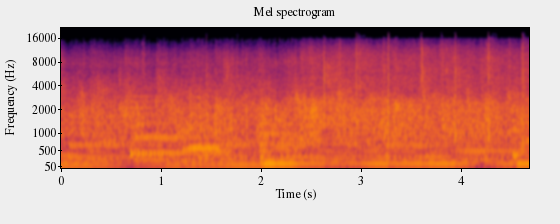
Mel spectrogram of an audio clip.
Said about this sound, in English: Why don't we just give God a huge round of applause for welcoming these people.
